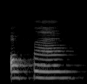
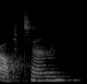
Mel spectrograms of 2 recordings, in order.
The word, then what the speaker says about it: often: asthma christmas mortgage soften the word often can be pronounced in both ways and we can say often or often it's your choice and i hope you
